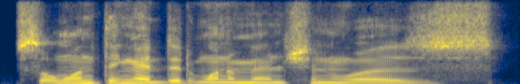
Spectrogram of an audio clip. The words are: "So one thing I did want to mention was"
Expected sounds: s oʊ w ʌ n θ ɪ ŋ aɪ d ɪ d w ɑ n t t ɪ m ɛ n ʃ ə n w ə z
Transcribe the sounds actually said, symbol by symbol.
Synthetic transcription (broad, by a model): s oʊ w ʌ n θ ɪ ŋ aɪ d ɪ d w ɑ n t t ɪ m ɛ n ʃ ə n w ə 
